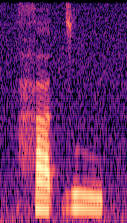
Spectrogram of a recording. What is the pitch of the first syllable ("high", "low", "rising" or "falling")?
low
